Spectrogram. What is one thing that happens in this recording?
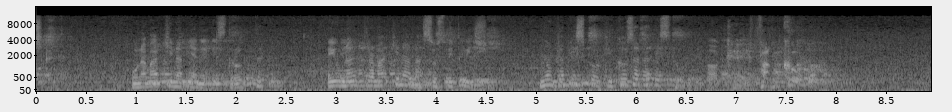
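An older man speaks in a rough, weary voice.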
